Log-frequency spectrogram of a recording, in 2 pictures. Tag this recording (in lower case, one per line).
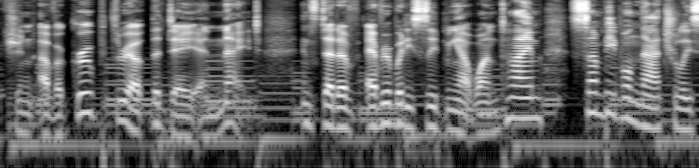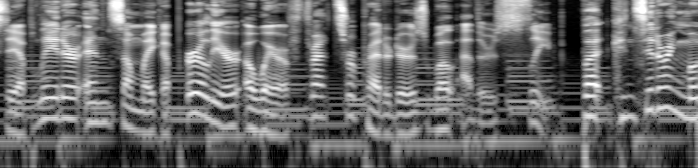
music
speech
